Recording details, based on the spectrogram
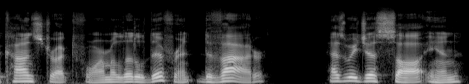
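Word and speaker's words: דָּבָר: It's got a kametz, da. There's the syllable division. A bait with no dagesh line, v, a kametz, a, and a resh, So it is da-var, da-var.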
